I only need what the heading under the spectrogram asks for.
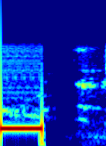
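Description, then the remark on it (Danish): A telephone ringback tone on an outgoing call placed to a random person in Nakskov: one loud, steady electronic beep that cuts off into a pause, followed by faint clicking line noise. “Det er en telefon, der ringer op.”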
